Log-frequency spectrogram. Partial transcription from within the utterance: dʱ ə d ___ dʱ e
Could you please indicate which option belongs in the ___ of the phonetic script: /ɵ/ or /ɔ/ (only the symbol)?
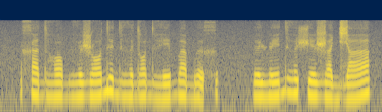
ɔ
